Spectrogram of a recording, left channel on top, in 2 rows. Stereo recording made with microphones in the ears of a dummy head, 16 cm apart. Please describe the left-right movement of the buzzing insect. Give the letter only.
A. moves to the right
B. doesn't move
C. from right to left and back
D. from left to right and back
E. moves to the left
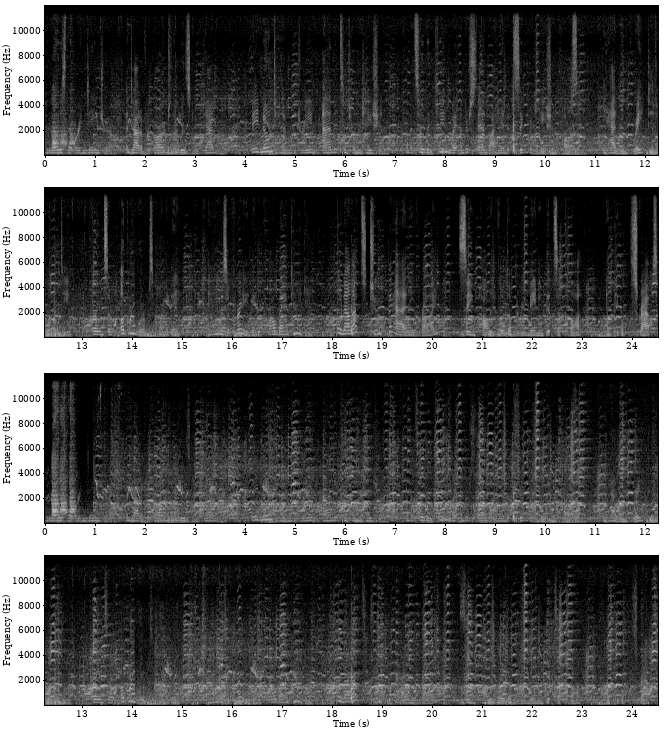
A.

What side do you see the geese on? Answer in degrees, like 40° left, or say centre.
60° right.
